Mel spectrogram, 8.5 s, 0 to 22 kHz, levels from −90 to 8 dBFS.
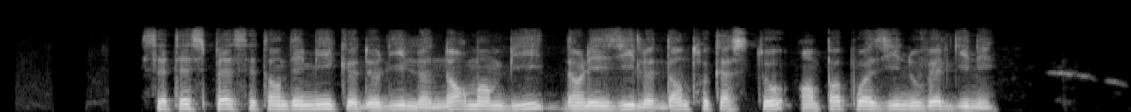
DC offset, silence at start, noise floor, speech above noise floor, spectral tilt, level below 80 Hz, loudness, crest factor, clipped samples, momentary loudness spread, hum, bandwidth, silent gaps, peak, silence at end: under 0.1%; 1.1 s; -52 dBFS; 37 dB; -7.5 dB/octave; -54 dBFS; -15 LUFS; 14 dB; under 0.1%; 5 LU; none; 7.4 kHz; none; -2 dBFS; 1 s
